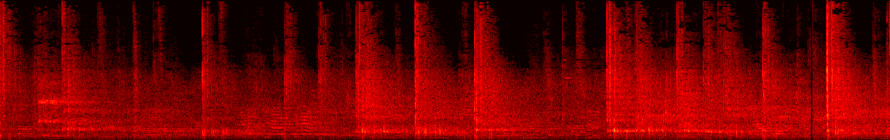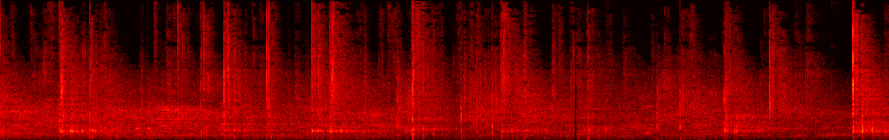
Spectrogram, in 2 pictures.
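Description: Paddles pop sharply against a plastic ball in a large echoing hall.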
